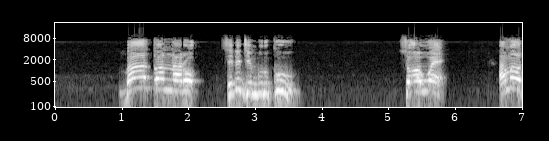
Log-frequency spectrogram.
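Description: A man speaks calmly and deliberately into a close microphone, pausing between phrases.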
